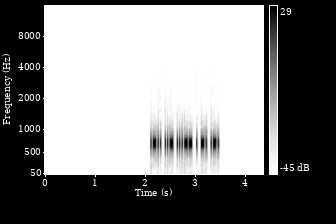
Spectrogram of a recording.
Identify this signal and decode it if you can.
Morse code, heard as a keyed tone, about 51 wpm, 700 Hz. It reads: LU3ENR
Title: DXCC-100 Call Signs - 6 Characters - 50wpm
